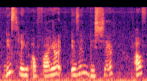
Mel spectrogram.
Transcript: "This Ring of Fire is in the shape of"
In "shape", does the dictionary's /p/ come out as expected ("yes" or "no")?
no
